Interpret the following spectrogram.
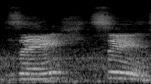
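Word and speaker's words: sechzehn: So the Z's, we lose the S. So we will have Zech. Zech. You know, after the E, you have a CH. It's from the mouth. Zech. And then Zehn. Zech, Zehn. So be careful here, there is no S.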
